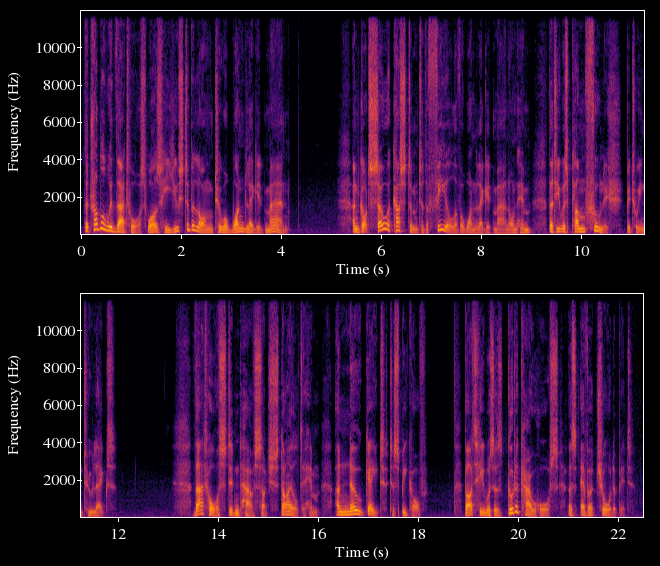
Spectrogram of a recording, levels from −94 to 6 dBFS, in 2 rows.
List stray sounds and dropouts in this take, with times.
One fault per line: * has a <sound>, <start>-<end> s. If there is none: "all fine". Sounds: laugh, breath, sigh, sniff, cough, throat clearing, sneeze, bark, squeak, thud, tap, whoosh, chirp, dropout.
all fine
